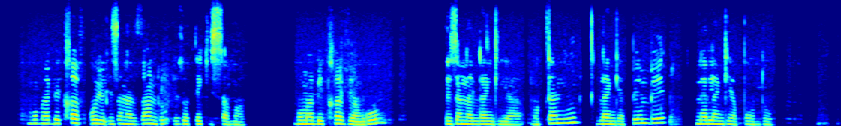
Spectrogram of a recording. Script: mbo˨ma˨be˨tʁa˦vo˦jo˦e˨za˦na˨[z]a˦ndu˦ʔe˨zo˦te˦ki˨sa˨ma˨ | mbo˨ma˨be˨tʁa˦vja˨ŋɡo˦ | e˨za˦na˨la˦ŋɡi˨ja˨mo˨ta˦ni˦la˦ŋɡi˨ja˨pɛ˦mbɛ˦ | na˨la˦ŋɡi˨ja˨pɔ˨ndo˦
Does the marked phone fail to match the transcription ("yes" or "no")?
no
